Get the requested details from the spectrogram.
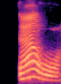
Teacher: huruf ta tipis, ta ro tebal. Hati-hati. Ro tidak ikut terbawa, ta tidak ikut terbawa tebal.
